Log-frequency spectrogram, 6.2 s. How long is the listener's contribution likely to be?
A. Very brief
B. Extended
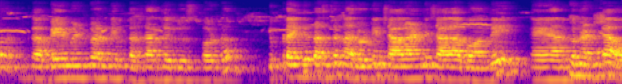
A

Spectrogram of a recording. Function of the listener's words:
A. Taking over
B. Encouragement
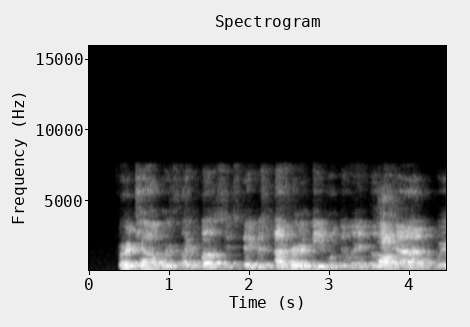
B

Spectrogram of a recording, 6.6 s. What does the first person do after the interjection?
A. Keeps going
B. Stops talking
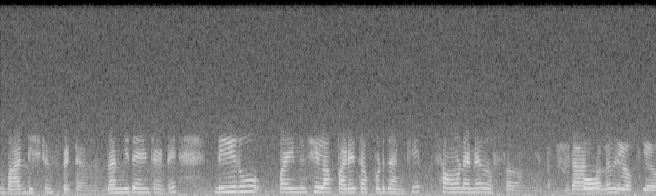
B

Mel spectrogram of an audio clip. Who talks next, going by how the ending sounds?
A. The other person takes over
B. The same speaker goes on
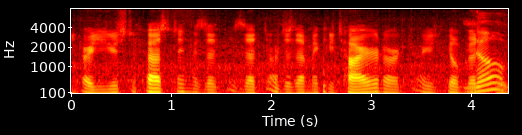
A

